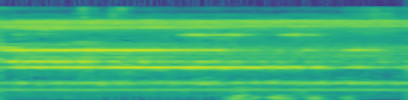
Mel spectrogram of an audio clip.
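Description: A steady electronic ringing tone of several pitches held together, with a few soft low thuds about a second in.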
